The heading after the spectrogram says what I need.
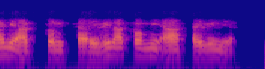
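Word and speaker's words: مِائَةُ: Yang mi'a itu bacanya mi'atun kailin atau mi'ah kailin ya? Mi'atu. Kalau kita mau sempurnakan harokatnya, kita bilang mi'atu.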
